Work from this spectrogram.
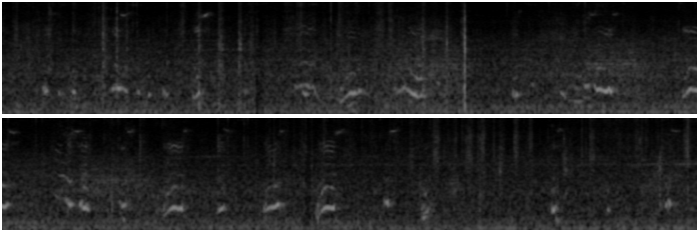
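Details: Three-week-old East European Shepherd puppies nursing from their mother, giving a steady stream of short, high squeaky whimpers and yips, many rising then falling, close together over soft rustling and shuffling.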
